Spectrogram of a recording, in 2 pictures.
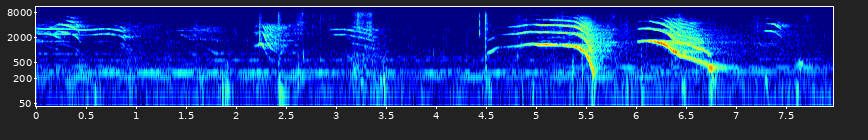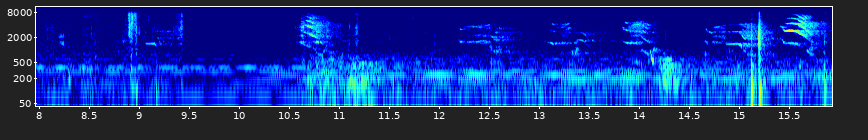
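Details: Trail camera in Utah on July 17, 2022: elk cows and calves in a large herd trade high, squealing mews and chirps that slide sharply downward, talking naturally to keep in touch within the herd.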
